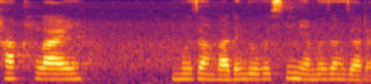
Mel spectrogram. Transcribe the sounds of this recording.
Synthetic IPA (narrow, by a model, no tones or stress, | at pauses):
tʰakʰlaj | mɯzaŋɡadɯŋbɔɡɯsnimamɯzaŋzadɯ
